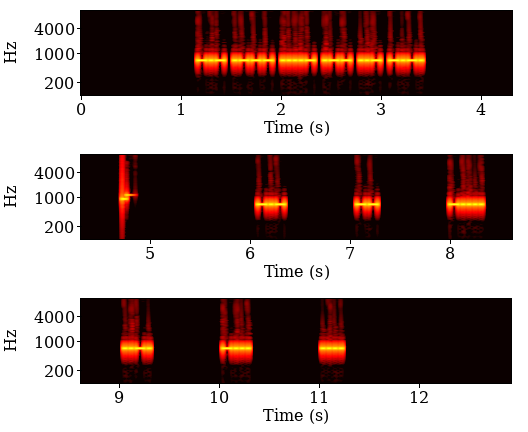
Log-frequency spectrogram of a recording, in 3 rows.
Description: Morse code, heard as a keyed tone, about 40 wpm, spaced as for 17 wpm, 700 Hz. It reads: KJ4WUC KM6FBH
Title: USA Call Signs - 6 Characters - 8x Character Spacing - 40wpm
